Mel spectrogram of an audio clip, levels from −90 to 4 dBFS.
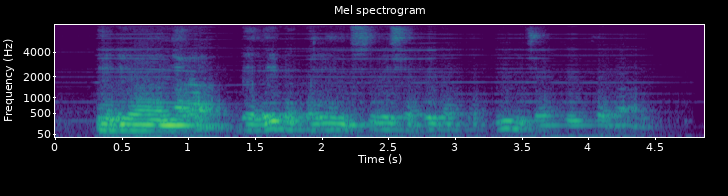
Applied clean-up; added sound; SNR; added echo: neural separator model SepFormer DNS4.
